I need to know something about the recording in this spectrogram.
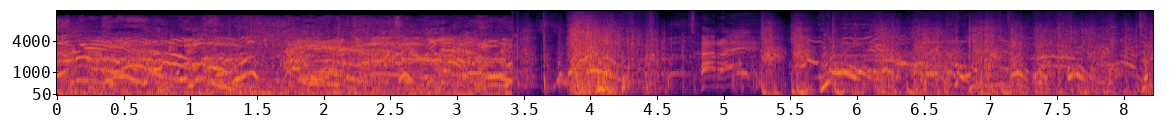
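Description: Cartoon fight noises bang and clatter in a busy scuffle.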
